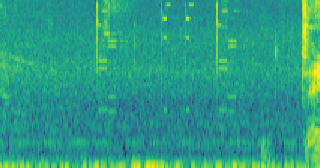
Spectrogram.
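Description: Game menu beeps click as options are chosen.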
